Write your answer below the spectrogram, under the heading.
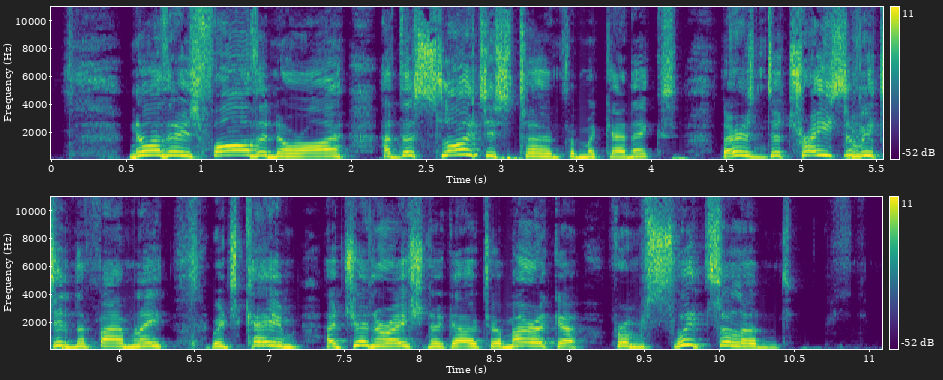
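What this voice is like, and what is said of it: Put-on accent reading a quote. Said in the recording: “As you can tell by the accent ... that's the only accent we're doing.”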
